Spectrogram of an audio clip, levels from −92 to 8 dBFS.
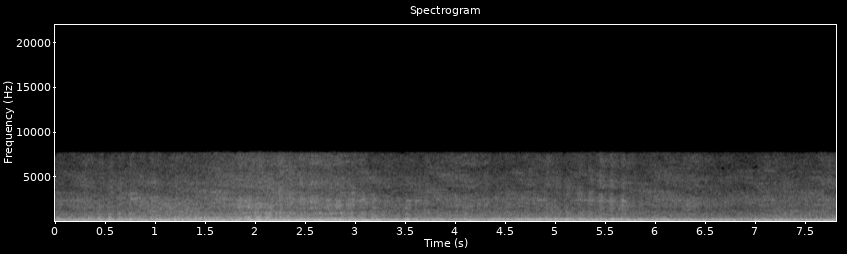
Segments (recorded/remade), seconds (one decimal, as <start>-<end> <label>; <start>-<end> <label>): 0.0-7.8 recorded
